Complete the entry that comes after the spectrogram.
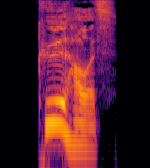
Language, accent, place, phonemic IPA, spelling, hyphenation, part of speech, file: German, Germany, Berlin, /ˈkyːlˌhaʊ̯s/, Kühlhaus, Kühl‧haus, noun, De-Kühlhaus.ogg
- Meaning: cold storage warehouse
